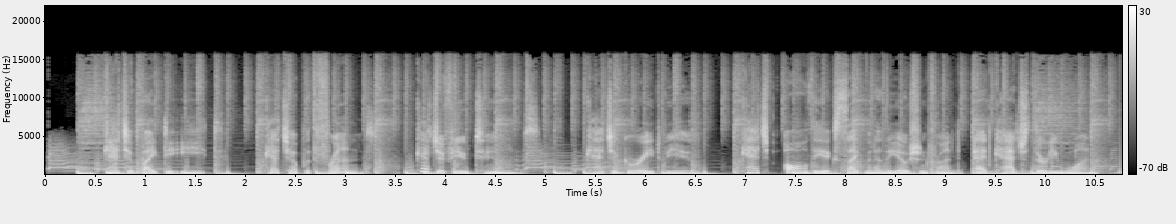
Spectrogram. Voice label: Smooth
